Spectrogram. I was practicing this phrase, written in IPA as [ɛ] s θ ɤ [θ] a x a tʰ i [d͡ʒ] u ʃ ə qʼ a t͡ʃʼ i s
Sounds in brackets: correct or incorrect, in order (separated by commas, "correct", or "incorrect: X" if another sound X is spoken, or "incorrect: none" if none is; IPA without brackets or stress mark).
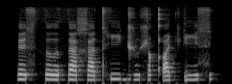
correct, correct, correct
